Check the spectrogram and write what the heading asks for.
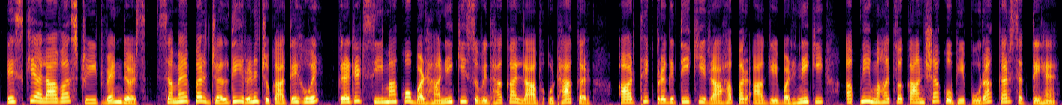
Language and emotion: Hindi, neutral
